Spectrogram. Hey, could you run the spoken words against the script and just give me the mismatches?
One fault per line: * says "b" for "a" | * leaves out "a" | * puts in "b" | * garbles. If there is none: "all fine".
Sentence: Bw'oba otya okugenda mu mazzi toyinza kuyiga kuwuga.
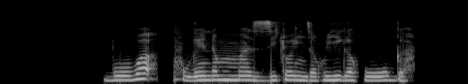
* leaves out "otya"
